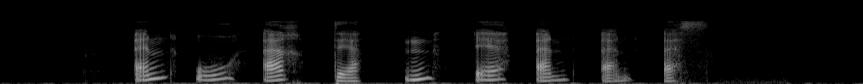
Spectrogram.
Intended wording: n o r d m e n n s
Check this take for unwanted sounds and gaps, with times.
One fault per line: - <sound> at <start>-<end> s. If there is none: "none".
none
